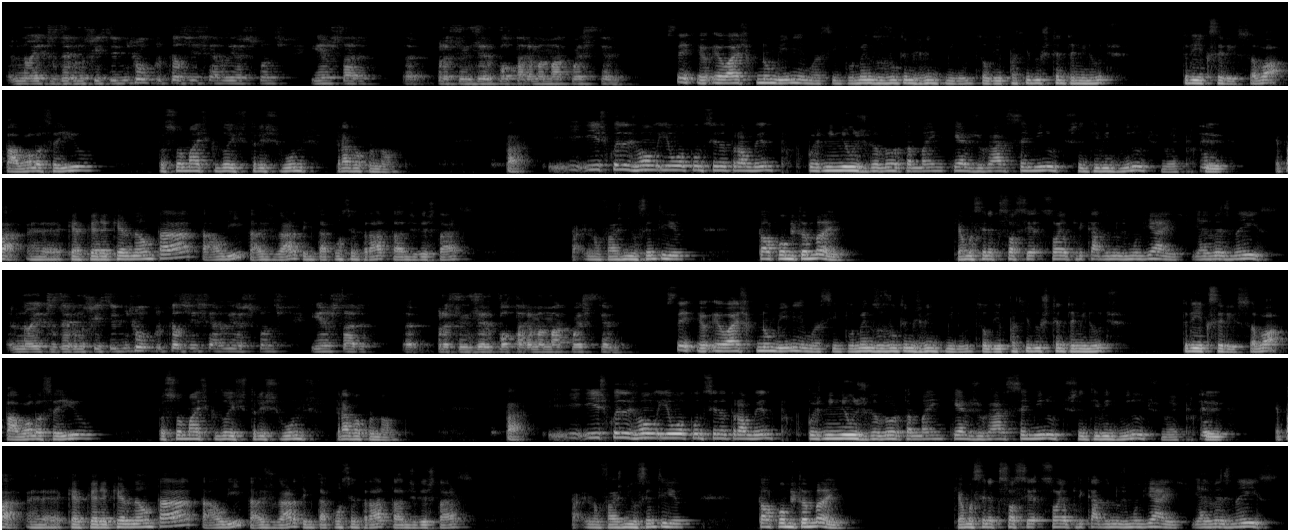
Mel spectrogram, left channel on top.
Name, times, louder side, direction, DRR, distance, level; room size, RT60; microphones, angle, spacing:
voice 1, 0.0-3.7 4.0-6.2 24.8-25.0, right 2 dB, 85° right, 3.9 m, -34 dB
voice 2, 6.7-11.2 11.8-13.8 14.4-16.8 17.9-20.6 20.9-25.1 25.6-30.4 31.4-32.6 33.3-34.2 35.2-38.4, right 1 dB, 20° right, 0.7 m, -29 dB
10.5 x 6.3 x 3.3 m
head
